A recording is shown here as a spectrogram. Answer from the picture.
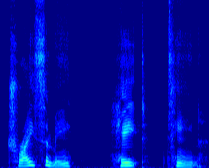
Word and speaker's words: trisomy 18: of saying trisomy 18 pronounce it as trisomy hate teen hate teen so this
